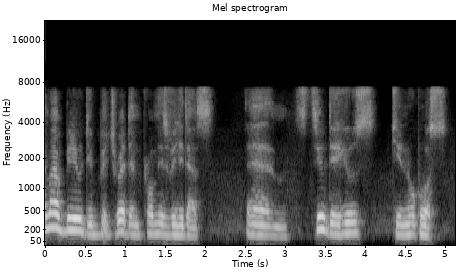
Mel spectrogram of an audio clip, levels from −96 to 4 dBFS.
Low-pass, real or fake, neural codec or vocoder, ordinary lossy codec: 7.2 kHz; fake; codec, 16 kHz, 1.1 kbps, Voila-Tokenizer; none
